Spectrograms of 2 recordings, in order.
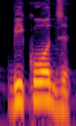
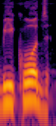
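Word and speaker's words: because: plus ও কো next S এস এর জন্য বর্গীয় য কারণ এস এর দুপাশে দুটো ভাওয়েল আছে তাই বর্গীয় য শেষেরই সাইলেন্ট তাহলে এর উচ্চারণটা কি হলো বিকজ আমরা একে উচ্চারণ করব বিকজ এখানে দেখো বর্গীয় যয়ে একটা শূন্য আছে মানে বর্গীয় জ এর উচ্চারণটা জ এর মত হবে যেমন বিকজ সো এই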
